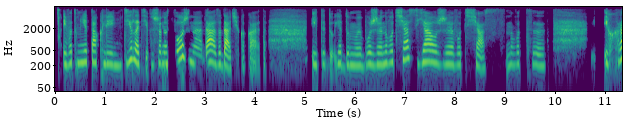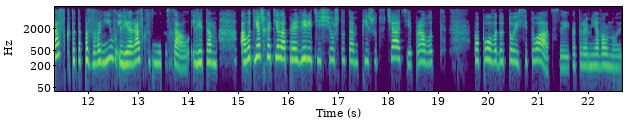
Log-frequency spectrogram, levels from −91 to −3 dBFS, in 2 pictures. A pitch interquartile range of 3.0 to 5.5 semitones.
Yes: average, 4.0 semitones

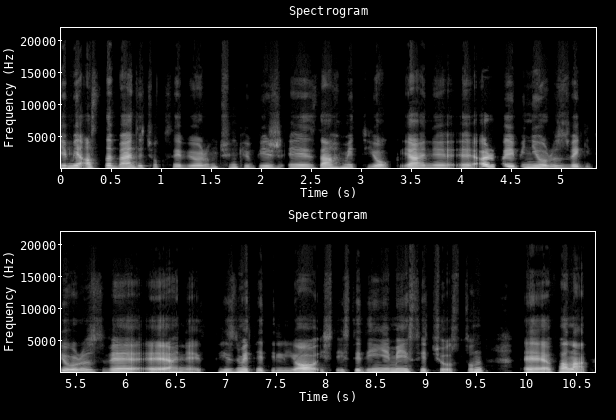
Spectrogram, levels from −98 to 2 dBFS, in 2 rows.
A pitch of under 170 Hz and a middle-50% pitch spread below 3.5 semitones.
No: high, 205 Hz; narrow, 2.6 semitones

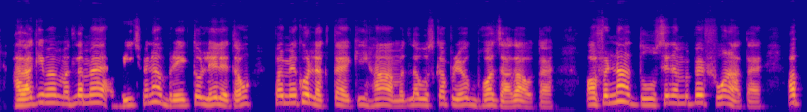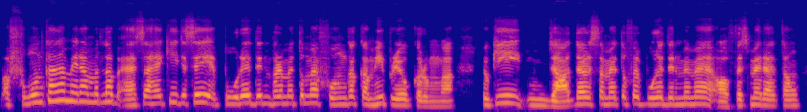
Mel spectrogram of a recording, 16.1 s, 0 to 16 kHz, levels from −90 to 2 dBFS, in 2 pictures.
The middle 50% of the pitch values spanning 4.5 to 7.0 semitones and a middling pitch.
Yes: average, 5.1 semitones; medium, 180 Hz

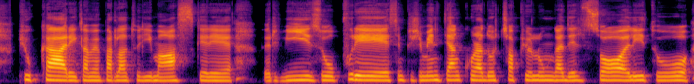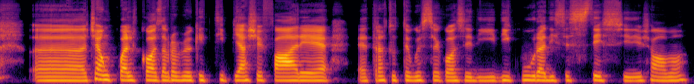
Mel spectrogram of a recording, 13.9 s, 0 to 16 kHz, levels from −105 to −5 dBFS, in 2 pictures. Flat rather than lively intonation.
Yes: narrow, 1.4 semitones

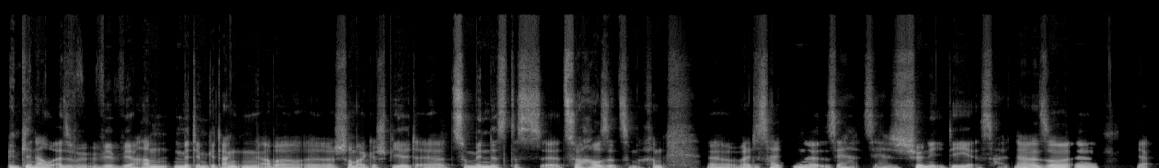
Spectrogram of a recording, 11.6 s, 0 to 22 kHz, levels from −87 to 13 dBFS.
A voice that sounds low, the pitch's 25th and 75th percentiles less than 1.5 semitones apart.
No: low, 100 Hz; average, 2.9 semitones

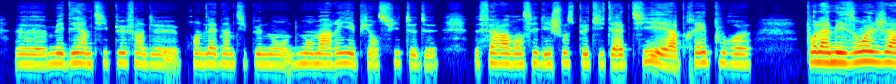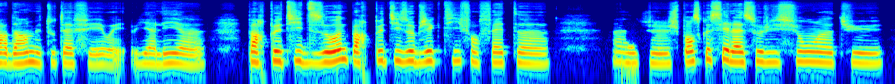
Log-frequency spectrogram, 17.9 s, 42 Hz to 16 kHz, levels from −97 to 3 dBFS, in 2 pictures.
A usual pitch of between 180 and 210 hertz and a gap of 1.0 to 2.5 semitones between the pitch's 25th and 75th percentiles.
Yes: medium, 185 Hz; narrow, 2.0 semitones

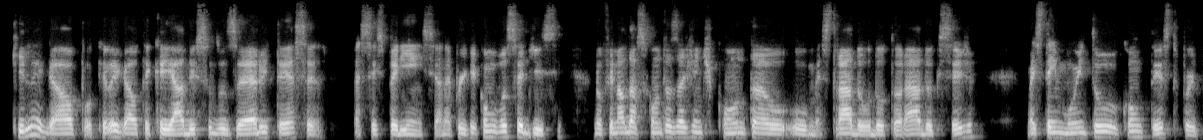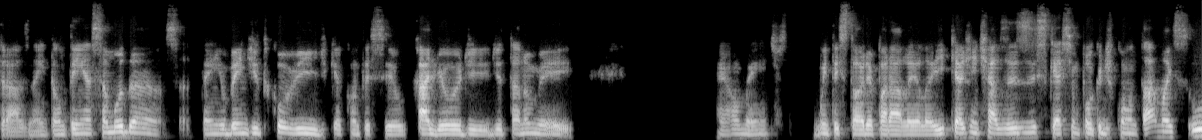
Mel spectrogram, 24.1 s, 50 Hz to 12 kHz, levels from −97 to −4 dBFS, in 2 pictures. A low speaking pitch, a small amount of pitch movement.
Yes: low, 110 Hz; narrow, 2.1 semitones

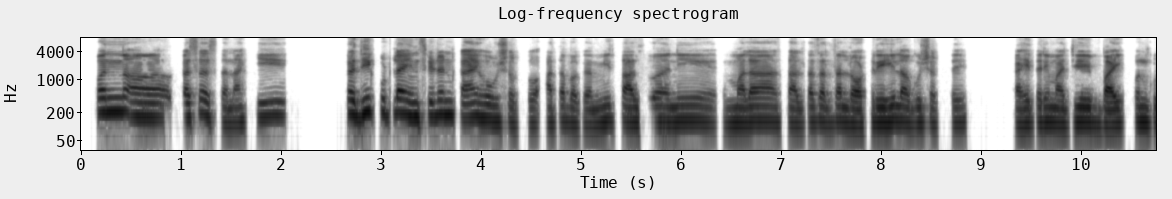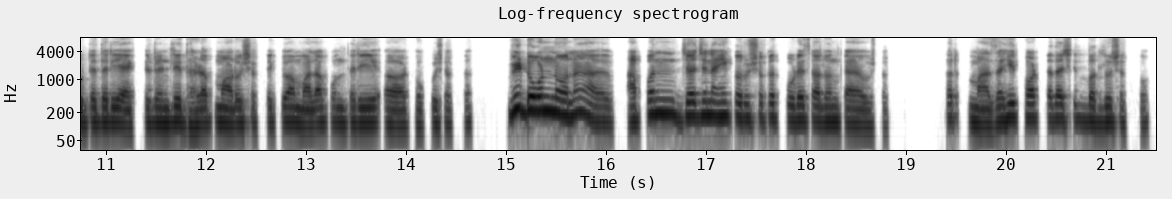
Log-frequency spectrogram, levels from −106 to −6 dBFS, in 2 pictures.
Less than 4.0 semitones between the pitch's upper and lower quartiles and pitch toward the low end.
No: average, 4.5 semitones; low, 130 Hz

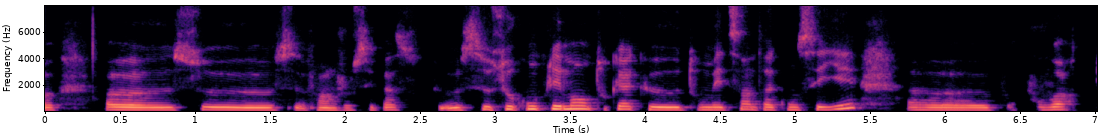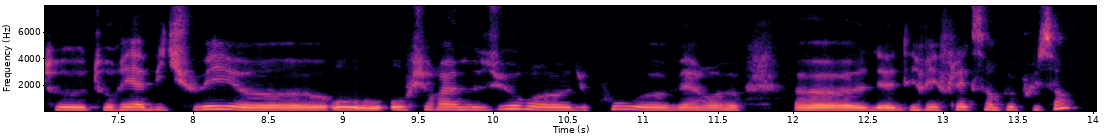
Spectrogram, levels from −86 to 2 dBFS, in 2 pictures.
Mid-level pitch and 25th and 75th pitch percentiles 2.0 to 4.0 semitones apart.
Yes: medium, 180 Hz; average, 2.8 semitones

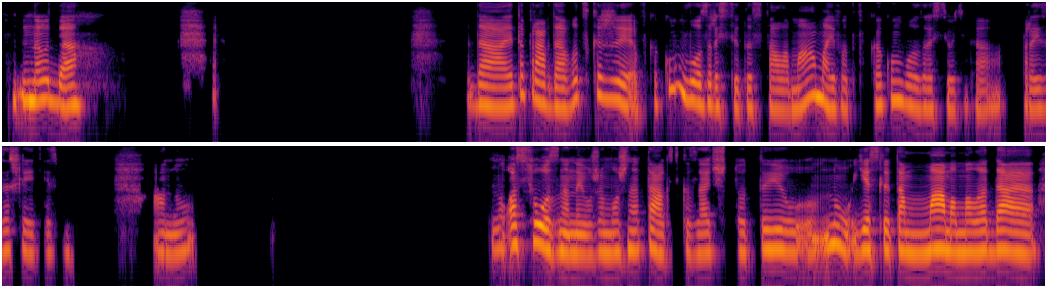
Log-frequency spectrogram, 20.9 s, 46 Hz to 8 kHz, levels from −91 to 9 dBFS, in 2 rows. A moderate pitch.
Yes: medium, 170 Hz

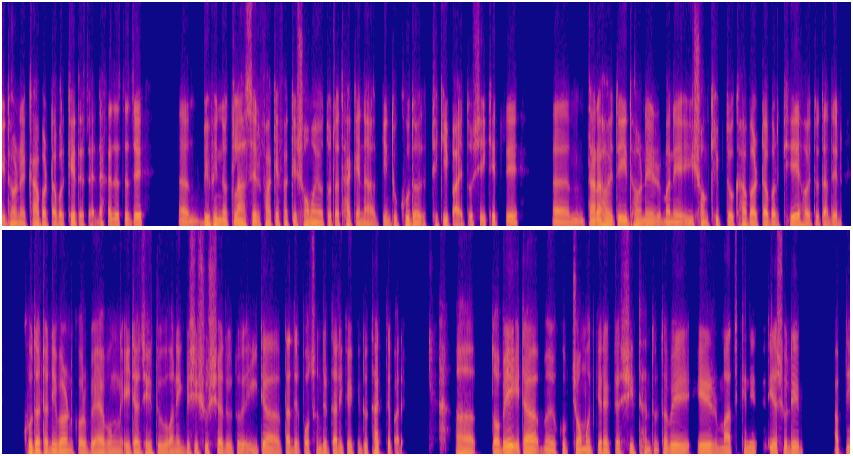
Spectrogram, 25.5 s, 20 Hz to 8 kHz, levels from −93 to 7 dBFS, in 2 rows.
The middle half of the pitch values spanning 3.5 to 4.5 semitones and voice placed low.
Yes: average, 3.9 semitones; low, 115 Hz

